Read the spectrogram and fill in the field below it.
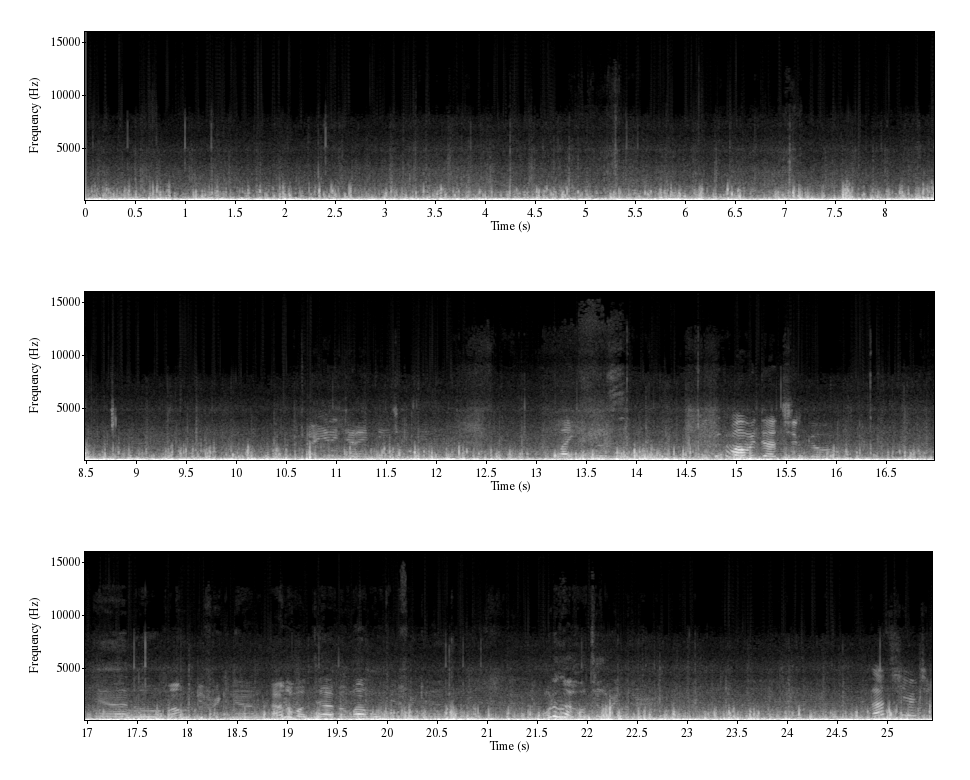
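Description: Wind rushes steadily over the microphone high in the open air.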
